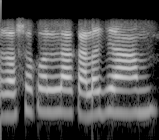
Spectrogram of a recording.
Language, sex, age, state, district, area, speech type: Bengali, female, 45-60, West Bengal, Uttar Dinajpur, urban, conversation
